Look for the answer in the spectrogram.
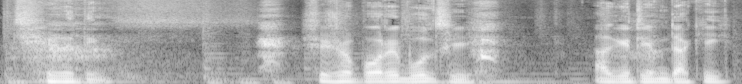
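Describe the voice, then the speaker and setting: An actor playing an urgent, commanding police detective with terse delivery in an audio drama. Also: male voice, on the low side, steady tone, measured pace, warm tone, soft background music, lightly acted. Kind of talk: Bengali audio drama acting.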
